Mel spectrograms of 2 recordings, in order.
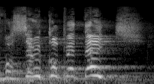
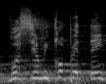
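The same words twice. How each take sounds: First: It is said in a loud, angry voice. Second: It is said in a calm, quiet voice. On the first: This is how the words were really said. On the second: This is not how the words were really said.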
